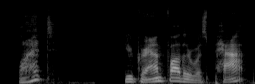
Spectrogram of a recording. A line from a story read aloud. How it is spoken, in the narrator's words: sputtered Commendus, looking surprised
